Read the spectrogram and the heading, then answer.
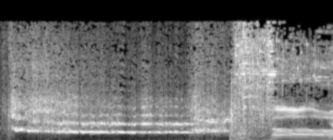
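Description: A loud, sustained tire screech for about two seconds ends in a sudden crunching crash, followed by a ringing, warbling tone as the wreck settles. Car crash sound effect, no voices.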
